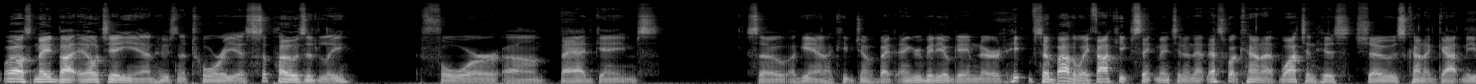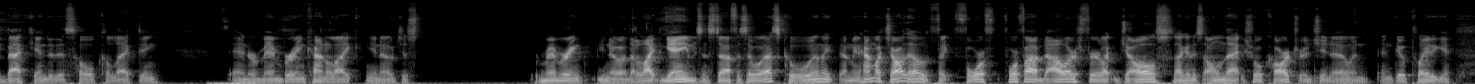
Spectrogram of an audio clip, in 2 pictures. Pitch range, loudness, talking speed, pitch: 85-105 Hz, -23 LUFS, 215 wpm, 95 Hz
